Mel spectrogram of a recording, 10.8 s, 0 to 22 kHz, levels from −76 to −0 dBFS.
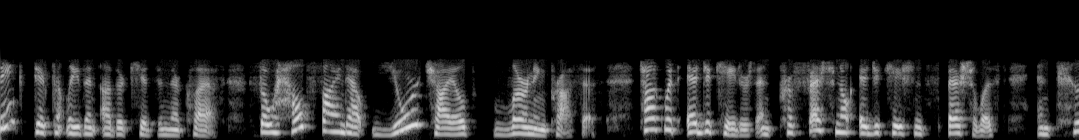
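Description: Nothing faulty is audible anywhere in this speech recording.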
